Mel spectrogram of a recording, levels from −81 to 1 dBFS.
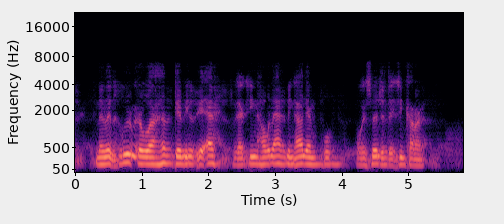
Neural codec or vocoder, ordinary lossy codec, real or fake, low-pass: codec, 16 kHz, 0.5 kbps, FreqCodec, larger model; MP3, 64 kbps; fake; 7.2 kHz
